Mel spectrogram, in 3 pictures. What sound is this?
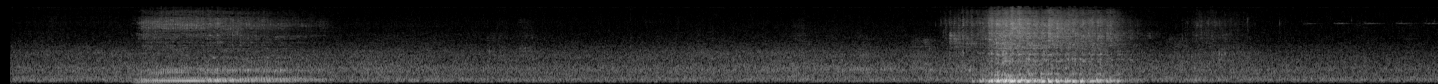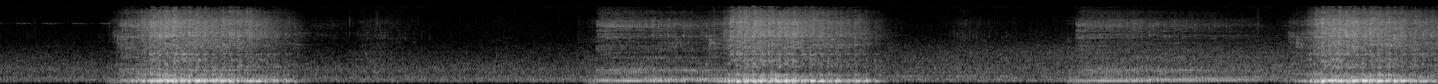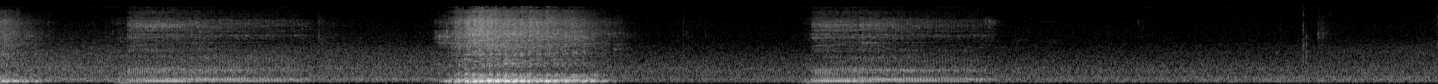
This is a female and male alligator mating pair. The "snoring" bellow that is quieter and comes first is the female. The "loud belching" bellow that is accompanied by water-shaking upward from the alligator's slightly-submerged back is the male. There are several of each, they take turns, although the male gets in the last "word." This pair lives in SW Florida at the Calusa Nature Center. Credit: Calusa Nature Center Planetarium
bellowing-alligators, ambient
